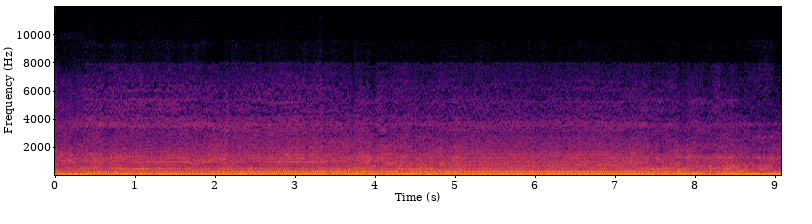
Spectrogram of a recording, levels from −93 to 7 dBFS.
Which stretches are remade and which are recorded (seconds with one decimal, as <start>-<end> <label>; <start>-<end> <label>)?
0.0-0.9 remade; 0.9-1.7 recorded; 1.7-2.4 remade; 2.4-3.8 recorded; 3.8-5.1 remade; 5.1-7.1 recorded; 7.1-9.1 remade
